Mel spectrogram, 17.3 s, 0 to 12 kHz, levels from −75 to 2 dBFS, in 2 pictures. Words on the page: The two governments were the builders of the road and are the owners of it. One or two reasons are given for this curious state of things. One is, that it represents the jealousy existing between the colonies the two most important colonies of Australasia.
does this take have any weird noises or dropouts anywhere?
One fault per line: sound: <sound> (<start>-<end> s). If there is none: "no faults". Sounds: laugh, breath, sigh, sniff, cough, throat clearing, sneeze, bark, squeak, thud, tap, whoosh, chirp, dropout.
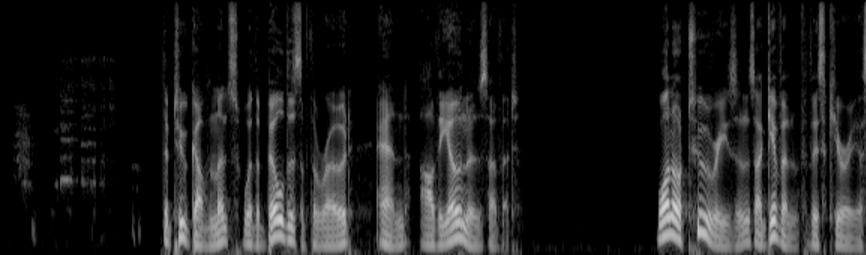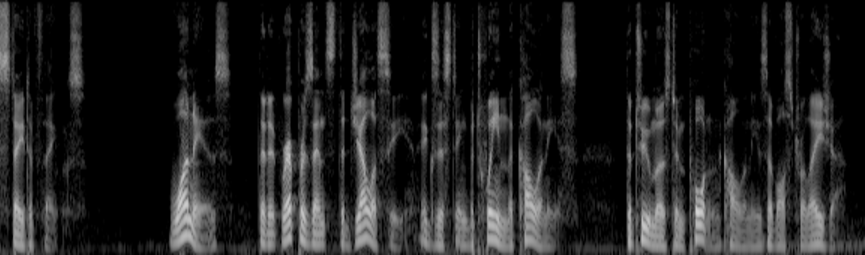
sound: sigh (0.1-1.4 s)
